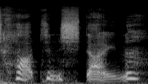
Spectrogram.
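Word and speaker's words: Hartenstein: Steen. Is it Steen or Stein? It's Hart and Stein.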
